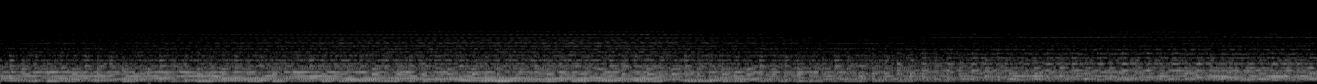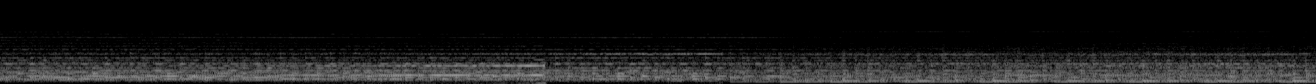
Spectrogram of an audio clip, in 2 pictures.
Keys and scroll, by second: 6.1 z, 12.2-13.7 typing, 20.3 z.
